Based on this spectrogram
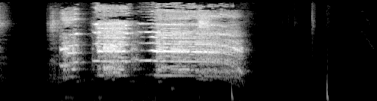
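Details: Crowing rooster said to sound as if calling 'anneanne', grandmother in Turkish; a harsh, raspy crow in about three joined segments lasting two seconds, followed by silence broken by two faint clicks.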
